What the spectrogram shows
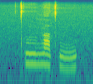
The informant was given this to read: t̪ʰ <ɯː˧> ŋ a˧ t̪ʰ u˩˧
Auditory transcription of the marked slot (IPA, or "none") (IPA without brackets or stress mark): ɯː˧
